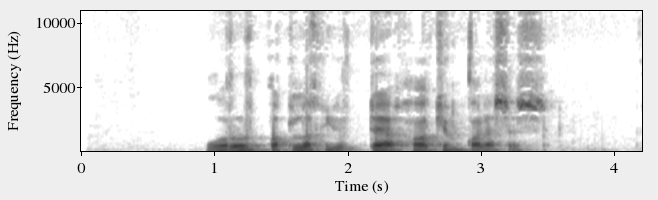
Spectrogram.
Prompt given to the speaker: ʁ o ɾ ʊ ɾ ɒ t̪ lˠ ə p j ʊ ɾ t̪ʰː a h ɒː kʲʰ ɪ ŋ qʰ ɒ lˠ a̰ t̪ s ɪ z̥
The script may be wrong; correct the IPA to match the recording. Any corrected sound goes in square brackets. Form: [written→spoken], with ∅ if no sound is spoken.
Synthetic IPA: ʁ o ɾ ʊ ɾ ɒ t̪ lˠ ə [p→q] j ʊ ɾ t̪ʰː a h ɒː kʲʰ ɪ [ŋ→m] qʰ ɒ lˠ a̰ [t̪→∅] s ɪ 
